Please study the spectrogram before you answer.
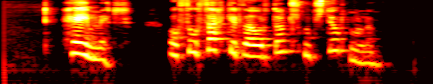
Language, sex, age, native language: Icelandic, female, 50-59, Icelandic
